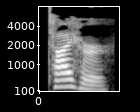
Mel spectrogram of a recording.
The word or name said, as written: tyhir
